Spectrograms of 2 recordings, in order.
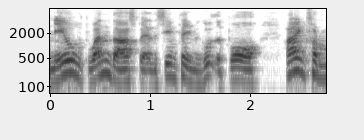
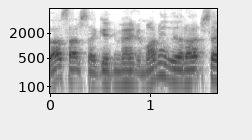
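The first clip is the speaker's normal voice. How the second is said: pleased, self-satisfied, self-approving manager-type voice; 4 semitones lower, 4 dB quieter than usual. Acting out the manager reacting to his own contract offer: imitating Craig Levein. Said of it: "He was like".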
